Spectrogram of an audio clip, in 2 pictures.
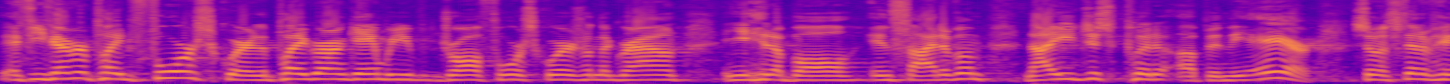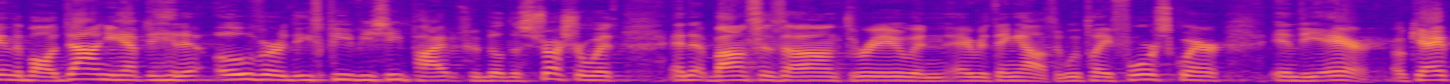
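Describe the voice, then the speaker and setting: Noticeable background noise sits behind a man who mumbles at a very fast pace with a Southern US accent. His voice is high-pitched and his intonation fairly even. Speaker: pastor. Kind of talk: sermon. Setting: church stage with audience. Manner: casual, conversational; mumbles words together.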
